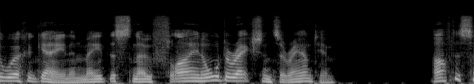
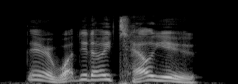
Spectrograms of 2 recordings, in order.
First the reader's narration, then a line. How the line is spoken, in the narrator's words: exclaimed the Rat in great triumph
